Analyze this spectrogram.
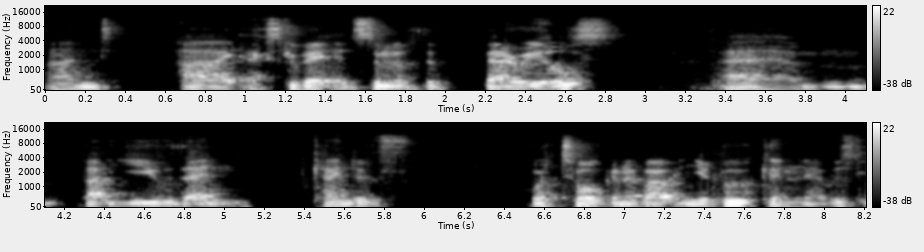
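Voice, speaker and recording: A man in a northeast English accent, very deep and low in pitch, with fairly even intonation, a fairly slow pace and long, frequent pauses. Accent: northeast England. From northeast England. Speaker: archaeologist. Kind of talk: casual chat.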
